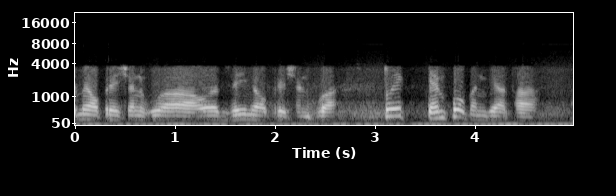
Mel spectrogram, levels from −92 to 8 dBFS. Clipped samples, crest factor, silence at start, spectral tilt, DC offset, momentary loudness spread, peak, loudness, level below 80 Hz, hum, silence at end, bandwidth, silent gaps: under 0.1%; 18 dB; 0 s; -8.5 dB/octave; under 0.1%; 7 LU; -4 dBFS; -21 LUFS; -56 dBFS; none; 0.05 s; 3.9 kHz; none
